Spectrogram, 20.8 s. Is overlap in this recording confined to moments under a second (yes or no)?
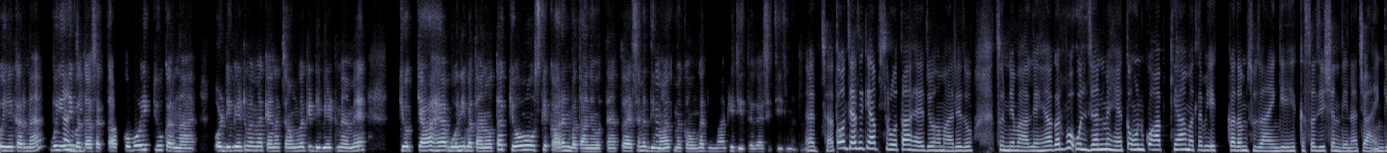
yes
